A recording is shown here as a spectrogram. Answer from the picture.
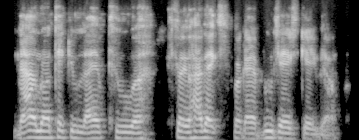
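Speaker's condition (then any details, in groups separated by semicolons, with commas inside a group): Cerebral palsy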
